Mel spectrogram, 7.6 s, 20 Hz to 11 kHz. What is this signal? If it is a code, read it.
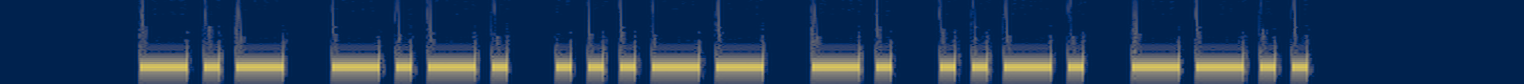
Morse code, heard as a keyed tone, about 15 wpm, 700 Hz. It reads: KC3NFZ
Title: USA Call Signs - 6 Characters - Repeated 3x - 15wpm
